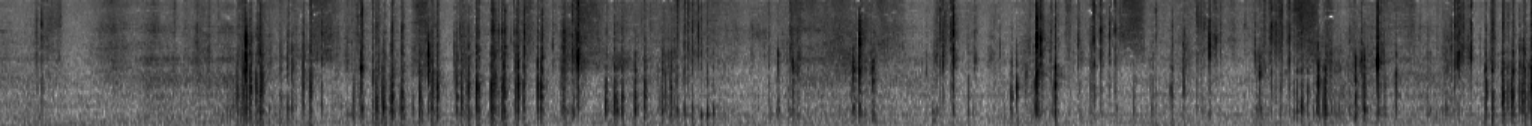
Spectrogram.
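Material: Coated board.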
